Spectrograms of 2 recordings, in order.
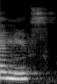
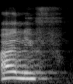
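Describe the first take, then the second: First: It is said with a weak, soft voice. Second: It is said with a firm, strong voice. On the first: The speaker calls it wrong. "इसको कभी भी ऐसे नहीं पढ़ना है" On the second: The speaker calls it right. "आपकी आवाज़ में एक मजबूती होनी चाहिए"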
